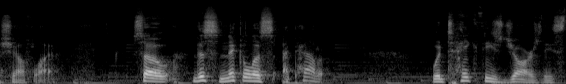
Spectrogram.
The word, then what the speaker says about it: Appert: A fellow by the name of Nicholas Appert, A-P-P-E-R-T, I'm trying to pronounce it like my buddy wow. Raul would, yeah.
